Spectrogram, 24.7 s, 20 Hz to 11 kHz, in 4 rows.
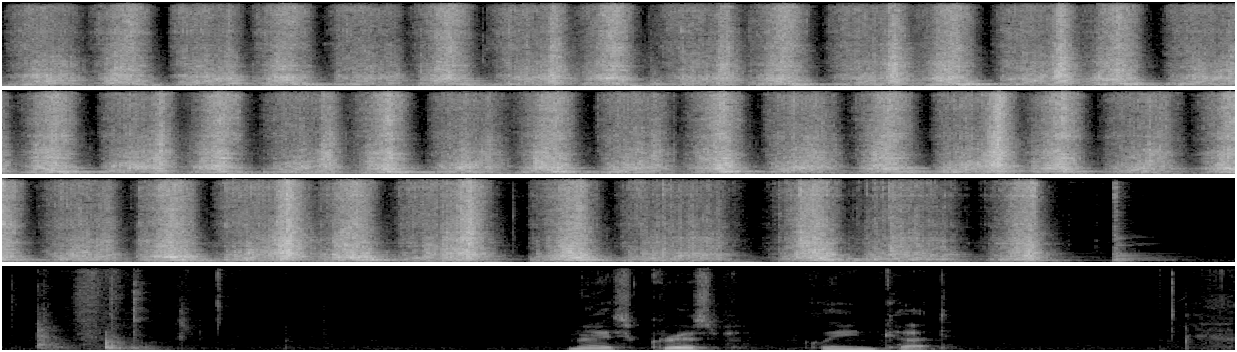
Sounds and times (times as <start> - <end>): Sawing: 0.0 - 17.6
Wood: 0.1 - 17.6.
